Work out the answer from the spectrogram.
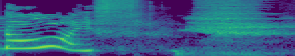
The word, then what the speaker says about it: knife: is ended by the knife yeah that was a good awakening that day well you don't have to pronounce the k i said so why didn't they just write knife nife as a kid i'm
